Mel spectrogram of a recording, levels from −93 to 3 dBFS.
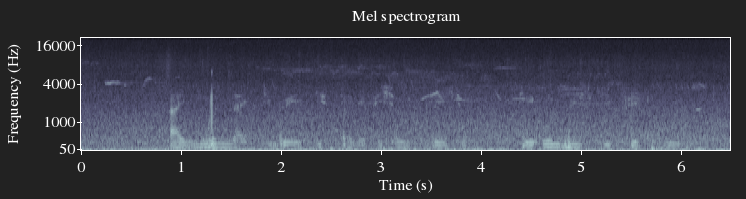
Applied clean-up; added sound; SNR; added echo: none; Bird; 0 dB; none.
